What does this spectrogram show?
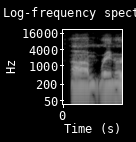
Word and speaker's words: Rainer: Rayner is spelled Rainer.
